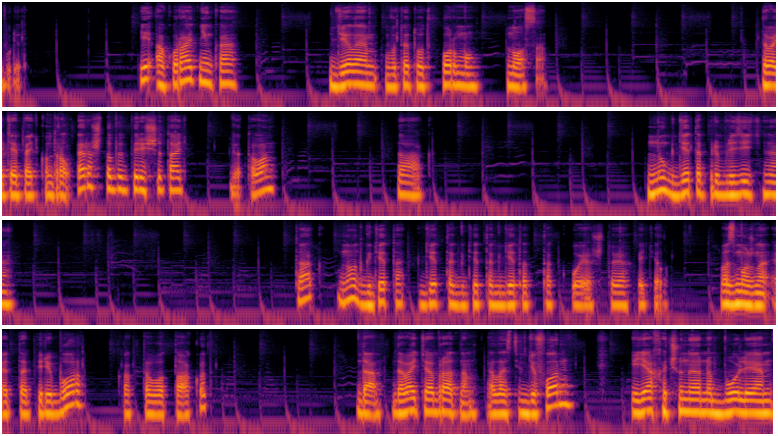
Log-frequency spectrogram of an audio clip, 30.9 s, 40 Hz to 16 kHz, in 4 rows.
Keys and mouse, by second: 0.8 click, 1.6 click, 2.3 click, 2.8 click, 3.3 middle click, 3.7 middle click, 4.5 click, 4.9 click, 5.4 click, 5.7 middle click, 6.9 click, 7.4 middle click, 8.4 ctrl+r, 9.5 middle click, 10.5 click, 10.9 middle click, 11.9 click, 12.6 middle click, 13.3 middle click, 14.3 middle click, 15.3 click, 16.3 click, 16.9 middle click, 17.8 click, 18.6 click, 19.2 click, 19.8 click, 20.3 click, 21.1 click, 21.7 middle click, 22.7 click, 23.3 click, 23.5 middle click, 24.2 ctrl+middle click, 24.5 middle click, 25.5 middle click, 25.8 ctrl+middle click, 26.2 middle click, 28.0 click, 29.0 middle click, 29.4 middle click, 30.1 ctrl+middle click, 30.5 middle click.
